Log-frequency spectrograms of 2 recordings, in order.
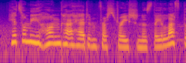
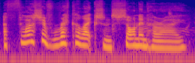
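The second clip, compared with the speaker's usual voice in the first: plain reading voice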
